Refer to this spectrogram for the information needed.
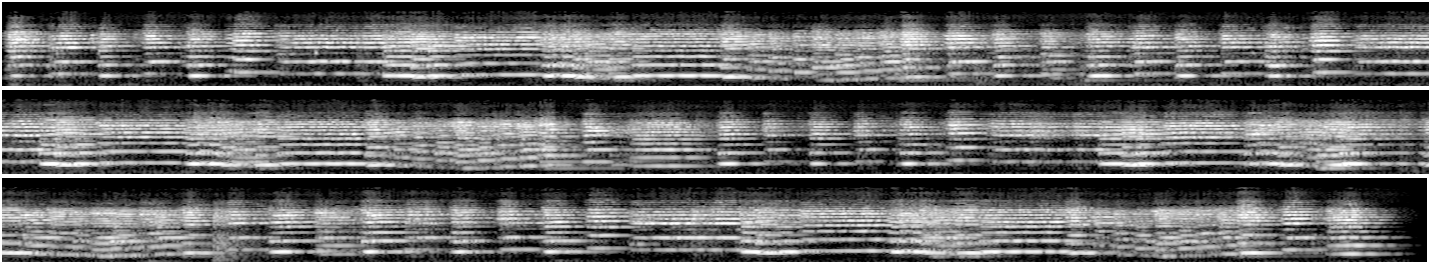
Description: danse : scottish
répertoire de bals et de noces
Pièce musicale inédite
